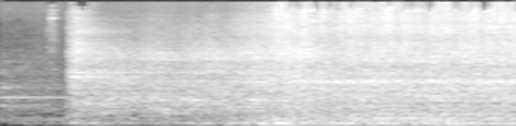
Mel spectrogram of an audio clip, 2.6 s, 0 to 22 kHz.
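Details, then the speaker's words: Classic Renault R16 after a bottom-end repair for low oil pressure and knocking, oil pump primed and oil pressure now present: quiet, then the engine catches and settles straight into a steady, even idle with no knocking; running healthy. "that sounds absolutely sweet now don't act like you're not impressed right this is sounded absolutely sweet"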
